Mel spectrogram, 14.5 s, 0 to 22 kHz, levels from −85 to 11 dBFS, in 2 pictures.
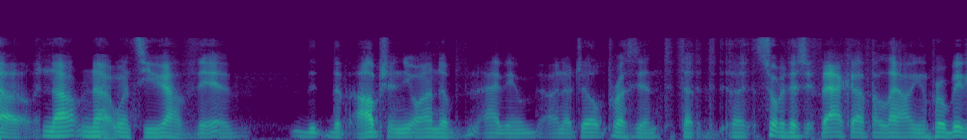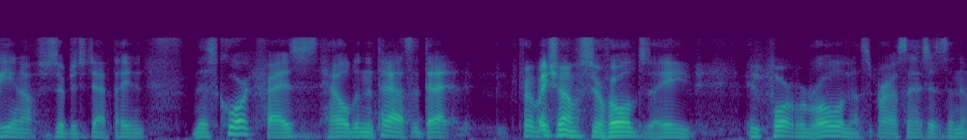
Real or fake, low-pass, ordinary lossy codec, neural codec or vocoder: fake; 7.2 kHz; MP3, 64 kbps; codec, 16 kHz in and 24 kHz out, 0.4 kbps, LongCat-Audio-Codec, four codebook decoder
